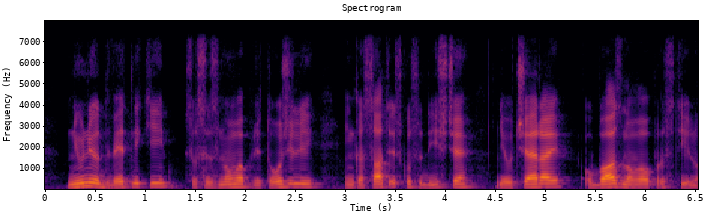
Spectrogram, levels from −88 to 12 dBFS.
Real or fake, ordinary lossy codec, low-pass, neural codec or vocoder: fake; none; 7.2 kHz; autoencoder, 48 kHz, 128 numbers a frame, DAC-VAE, trained on Japanese speech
